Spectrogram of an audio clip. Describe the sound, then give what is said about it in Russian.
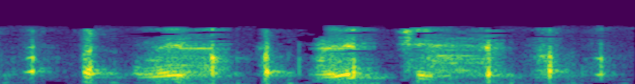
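A faulty radio, played over the phone to a service operator, sounds in choppy fragments, its muffled voice repeatedly breaking off between sharp crackling bursts of interference, the signal cutting in and out over about three seconds. “Так, помехи идут, прерываются.”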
